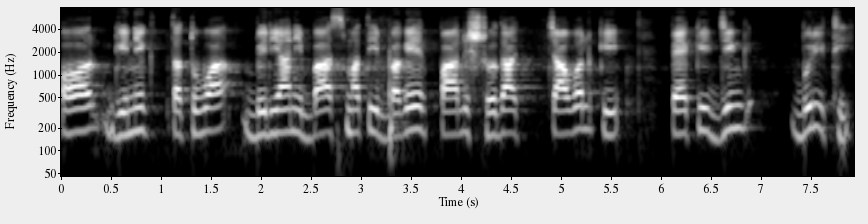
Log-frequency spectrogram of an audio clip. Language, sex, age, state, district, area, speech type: Urdu, male, 18-30, Uttar Pradesh, Saharanpur, urban, read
